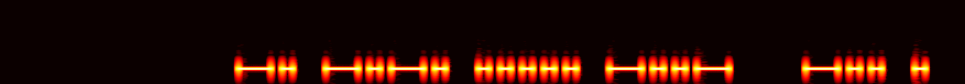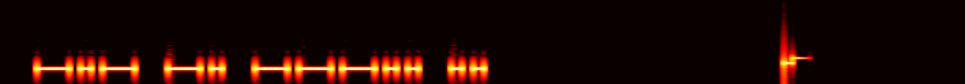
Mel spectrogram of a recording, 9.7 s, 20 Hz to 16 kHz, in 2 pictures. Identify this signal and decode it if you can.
Morse code, heard as a keyed tone, about 22 wpm, 700 Hz. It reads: NC5X DE KN8I
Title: USA Callsign DE Callsign - 4 Characters - 22wpm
